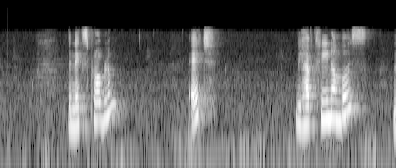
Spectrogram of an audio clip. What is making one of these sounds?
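A woman speaks calmly into a microphone, explaining in short phrases.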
